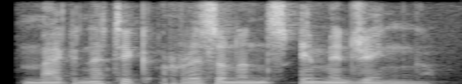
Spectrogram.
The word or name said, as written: magnetic resonance imaging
